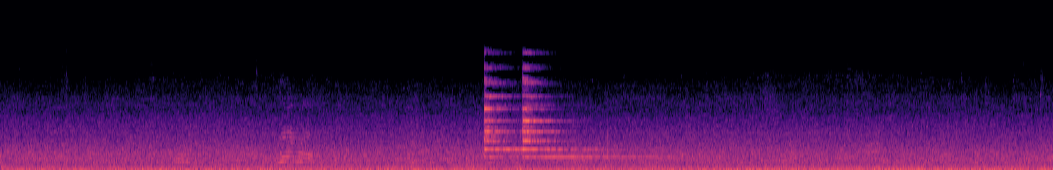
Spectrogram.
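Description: A large waterfall roars in the distance.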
